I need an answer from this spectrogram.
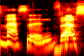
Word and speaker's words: Vaesen: six different ways yeah I believe it's vessen that's what I've looked up so wonderful wonderful thank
